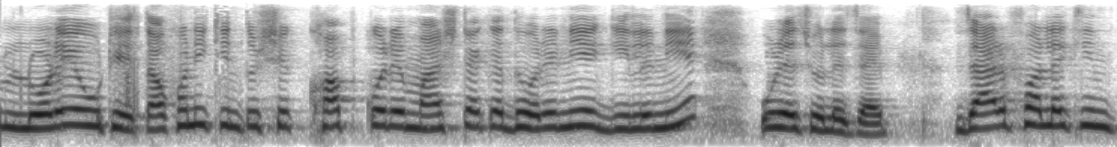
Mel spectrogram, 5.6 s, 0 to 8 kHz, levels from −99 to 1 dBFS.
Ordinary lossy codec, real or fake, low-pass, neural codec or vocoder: AAC, 48 kbps; real; 7.2 kHz; none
